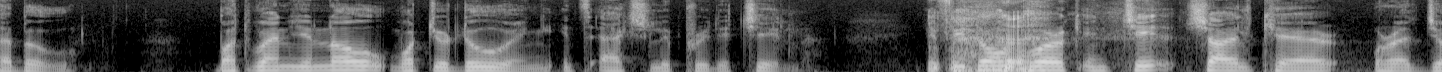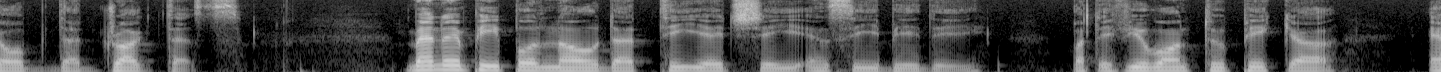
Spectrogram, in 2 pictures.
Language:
Swedish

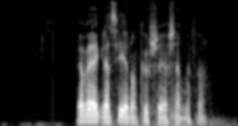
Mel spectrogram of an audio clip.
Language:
Swedish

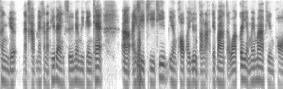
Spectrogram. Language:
Thai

